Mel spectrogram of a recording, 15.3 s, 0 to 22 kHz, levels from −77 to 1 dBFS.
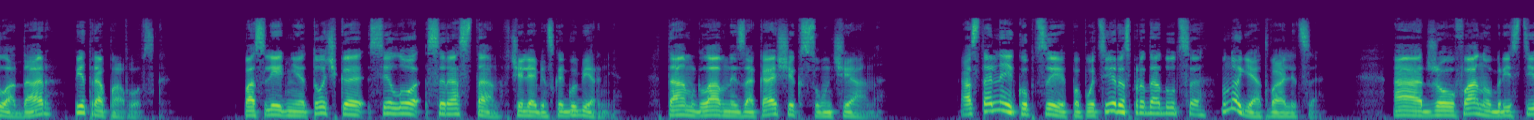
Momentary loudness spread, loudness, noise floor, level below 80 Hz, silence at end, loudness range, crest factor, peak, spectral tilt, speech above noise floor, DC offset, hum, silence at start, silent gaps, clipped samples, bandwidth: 8 LU; -17 LUFS; -53 dBFS; -44 dBFS; 0 s; 2 LU; 18 dB; 0 dBFS; -4 dB/octave; 36 dB; under 0.1%; none; 0 s; 1.97-2.18 s, 9.22-9.26 s; under 0.1%; 13 kHz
